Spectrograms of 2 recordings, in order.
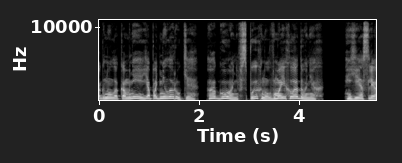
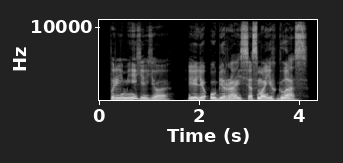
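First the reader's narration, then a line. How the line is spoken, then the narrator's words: Growl. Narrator (Russian): прорычал он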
